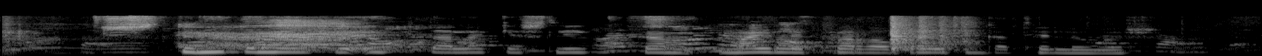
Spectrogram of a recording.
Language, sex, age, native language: Icelandic, female, 15, Icelandic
